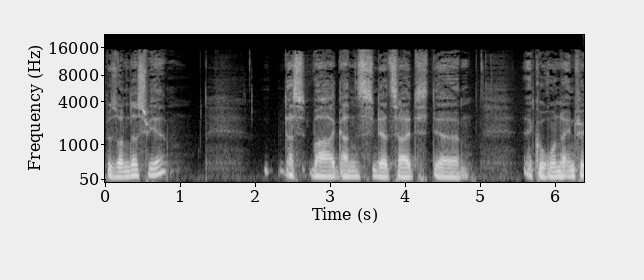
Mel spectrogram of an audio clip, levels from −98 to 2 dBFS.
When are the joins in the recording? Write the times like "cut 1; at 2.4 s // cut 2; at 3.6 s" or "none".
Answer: cut 1; at 2.2 s // cut 2; at 3.6 s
